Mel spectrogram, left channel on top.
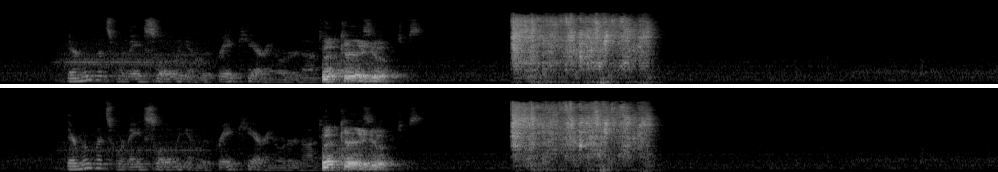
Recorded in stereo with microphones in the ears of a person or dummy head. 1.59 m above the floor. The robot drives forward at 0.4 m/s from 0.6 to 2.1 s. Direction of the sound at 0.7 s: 50° right (ahead or behind).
